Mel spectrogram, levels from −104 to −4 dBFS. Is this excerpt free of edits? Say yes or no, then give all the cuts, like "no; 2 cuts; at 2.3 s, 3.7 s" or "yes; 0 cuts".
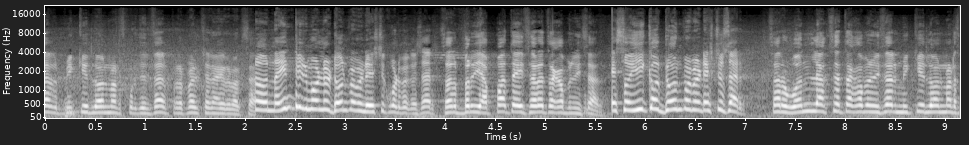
no; 2 cuts; at 2.1 s, 5.7 s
